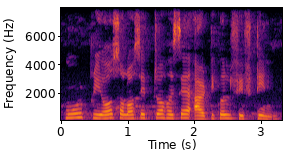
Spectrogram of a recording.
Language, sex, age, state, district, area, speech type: Assamese, female, 18-30, Assam, Nagaon, rural, spontaneous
